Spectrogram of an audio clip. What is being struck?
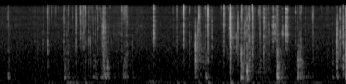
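Bar of soap cut with a knife blade.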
